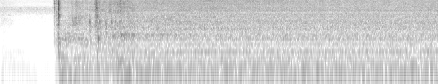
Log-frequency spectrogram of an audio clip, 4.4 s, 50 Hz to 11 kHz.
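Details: International 1086 tractor diesel after fitting a new starter drive: quiet, then a short clean crank and it catches at once into a settled idle, no grinding from the starter drive; normal starter engagement.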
